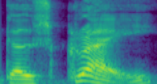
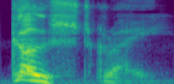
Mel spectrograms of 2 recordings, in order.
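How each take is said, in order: First: The stress falls on the word grey. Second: The stress falls on the word ghost. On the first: The speaker calls it wrong. "You wouldn't say" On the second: The speaker calls it right. "you'd say"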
